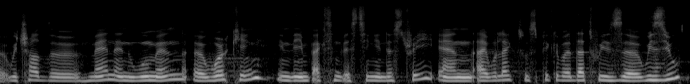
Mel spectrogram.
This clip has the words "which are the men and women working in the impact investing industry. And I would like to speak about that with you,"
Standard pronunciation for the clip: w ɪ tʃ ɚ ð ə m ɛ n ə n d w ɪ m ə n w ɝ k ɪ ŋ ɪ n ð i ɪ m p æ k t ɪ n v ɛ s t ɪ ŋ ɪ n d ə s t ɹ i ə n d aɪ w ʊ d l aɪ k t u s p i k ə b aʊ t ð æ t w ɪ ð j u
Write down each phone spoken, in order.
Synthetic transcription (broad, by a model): w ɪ tʃ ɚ ð ə m ɛ n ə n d w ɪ m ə n w ɝ k ɪ ŋ ɪ n ð i ɪ m p æ k t ɪ n v ɛ s t ɪ ŋ ɪ n d ə s t ɹ i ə n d aɪ w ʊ d l aɪ k t u s p i k ə b aʊ t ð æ t w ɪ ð j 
